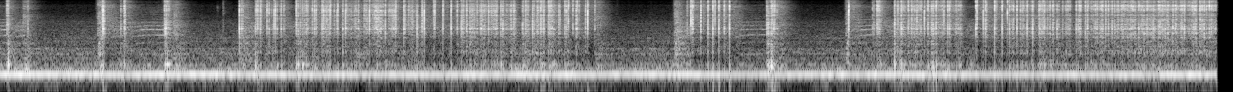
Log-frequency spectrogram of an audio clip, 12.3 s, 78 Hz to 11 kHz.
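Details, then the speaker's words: MIG welding a replacement rocker panel on a 2002 Mercury Sable station wagon: arc snaps and crackles in irregular bursts over a low hum instead of a steady frying sizzle, a sign of poor welding. "you could tell i was struggling because it was just sort of snapping and cracking it wasn't making a nice sizzling sound like i've always been told when you're welding good"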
